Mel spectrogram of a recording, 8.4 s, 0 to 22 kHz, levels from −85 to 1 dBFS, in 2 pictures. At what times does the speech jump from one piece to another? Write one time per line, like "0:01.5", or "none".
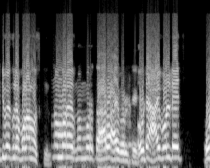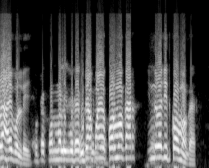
0:01.1
0:07.3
